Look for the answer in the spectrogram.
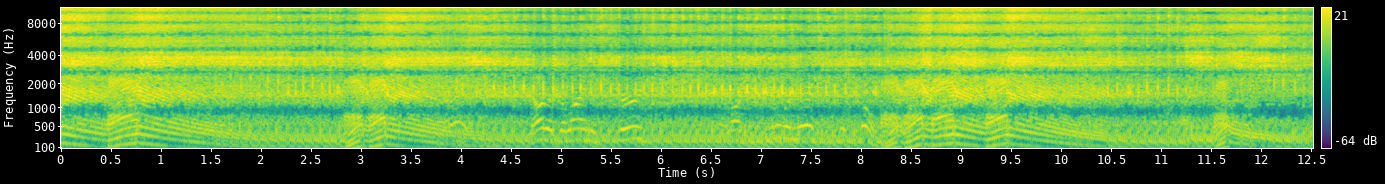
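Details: Stihl MS230 chainsaw with aftermarket parts, after a tune-up, cleaning and sharpening, making test cuts: crisp two-stroke revs climb cleanly and bog slightly into each cut, then settle; strong, even running with no misfire.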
